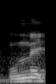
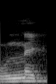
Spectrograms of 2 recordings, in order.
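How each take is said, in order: Both takes have the same delivery.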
